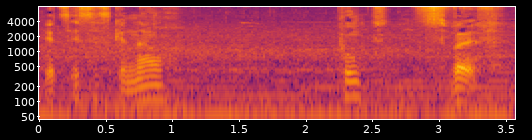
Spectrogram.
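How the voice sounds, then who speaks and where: An actor playing an earnest professor who recounts a sea voyage in measured, dramatic radio play narration with a gravelly voice. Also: male voice, fairly low pitch, noisy background. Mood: urgent, questioning. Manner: measured, storytelling. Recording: loud sound effects behind the voice.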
